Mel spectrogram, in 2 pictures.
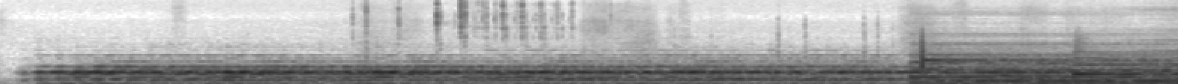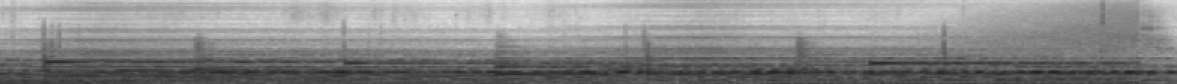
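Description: Shimmering, smeared guitar chords processed through a granular plugin with a grainy, textured wash; the tone shifts midway into a brighter, more layered shimmer that continues steadily to the end.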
